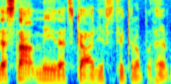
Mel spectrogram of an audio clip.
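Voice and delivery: ordinary talk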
